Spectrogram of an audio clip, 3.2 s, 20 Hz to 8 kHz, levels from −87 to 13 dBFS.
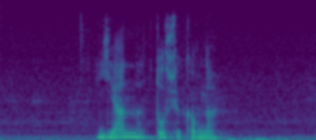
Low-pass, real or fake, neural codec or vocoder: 7.2 kHz; real; none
